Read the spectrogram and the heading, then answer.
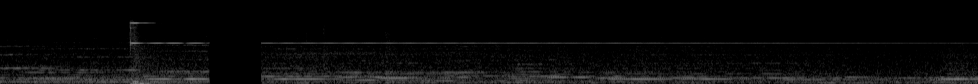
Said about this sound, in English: So we will be doing our meditation this morning, and I'm going to go ahead now, and I'll start the music and set the chime, and we'll go.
